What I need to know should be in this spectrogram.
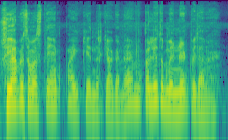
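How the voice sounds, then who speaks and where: Over slight background noise, a crypto video creator races through his explanations in a high, dark-toned voice with lively intonation. Because of a sore throat he keeps it soft, and his casual, chatty Hindi-English talk has many fillers.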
